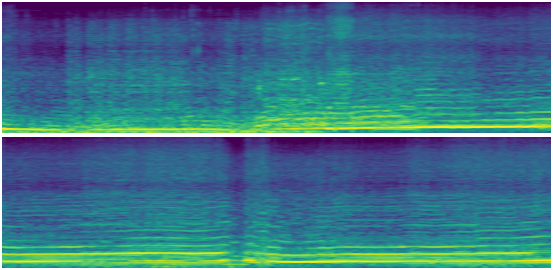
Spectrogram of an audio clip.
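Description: Rally car engine heard from inside the cockpit, driven hard: the pitch climbs from about two seconds in and holds high, with one brief drop and recovery near six seconds, the shift into the next gear.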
